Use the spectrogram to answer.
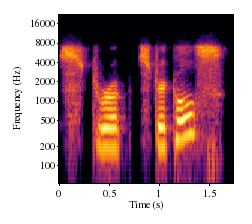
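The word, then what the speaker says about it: Strircles: hard to pronounce, but I pronounce it strickles, S-T-R-I-R-C-L-E-S, which is an odd spelling, but hey, but we're going to do it a little different.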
